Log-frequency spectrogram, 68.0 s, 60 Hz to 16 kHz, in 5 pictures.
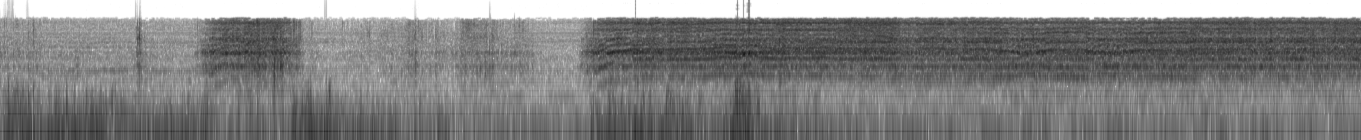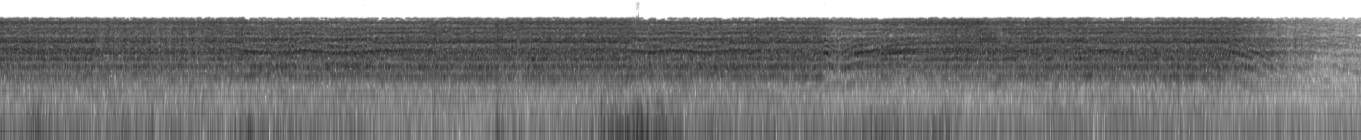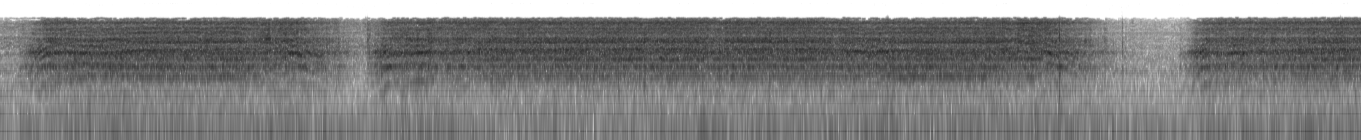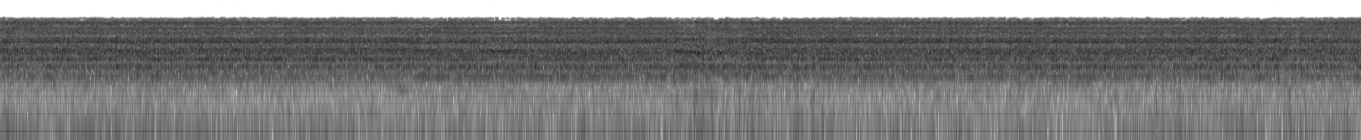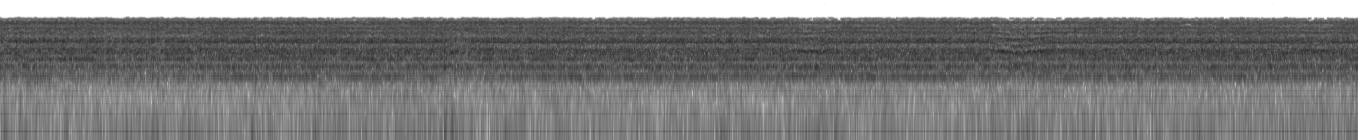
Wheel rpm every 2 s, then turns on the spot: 0, 50, 20, 150, 200, 190, 200, 200, 200, 200, 190, 180, 200, 40, 180, 100, 190, 200, 180, 50, 190, 200, 200, 200, 200, 200, 200, 200, 200, 190, 200, 200, 200, 200.
2-6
